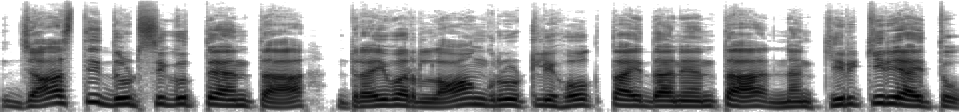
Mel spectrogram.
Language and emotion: Kannada, angry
